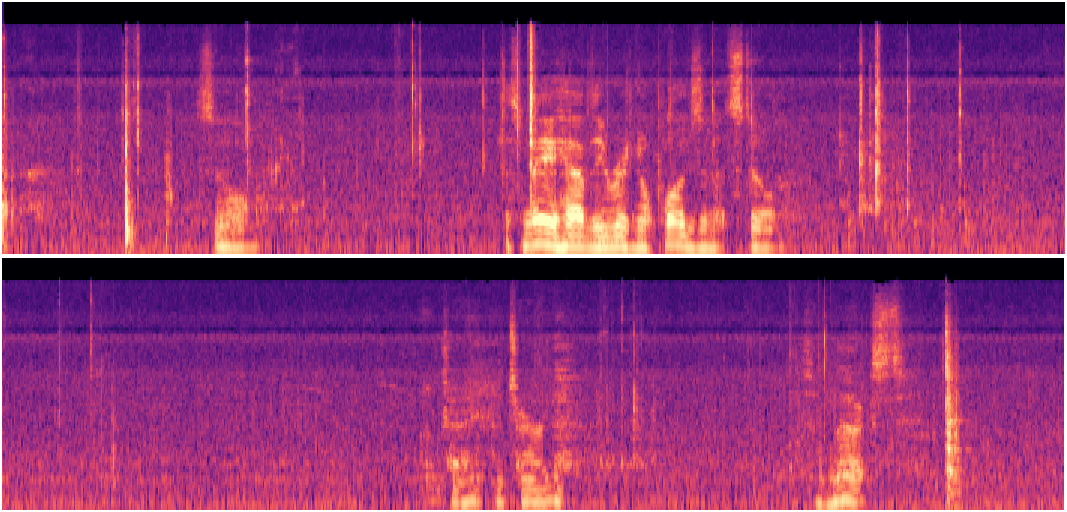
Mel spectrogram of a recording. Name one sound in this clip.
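Metal parts click and clink as hands work on an engine.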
